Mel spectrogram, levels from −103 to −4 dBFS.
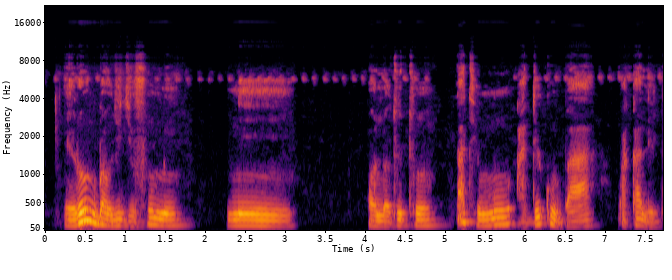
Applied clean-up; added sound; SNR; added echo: none; none; none; none.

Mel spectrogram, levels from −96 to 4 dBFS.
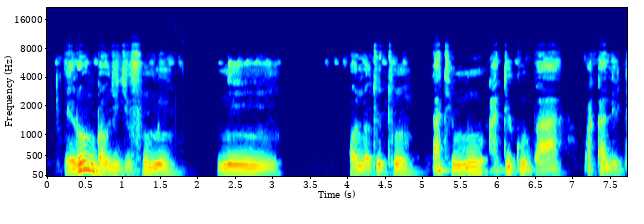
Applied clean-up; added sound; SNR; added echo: neural mask model Resemble Enhance denoiser.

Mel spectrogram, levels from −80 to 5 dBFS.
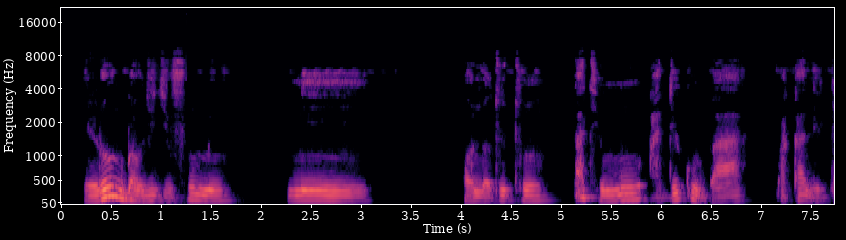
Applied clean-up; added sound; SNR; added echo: neural mask model DeepFilterNet 3.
